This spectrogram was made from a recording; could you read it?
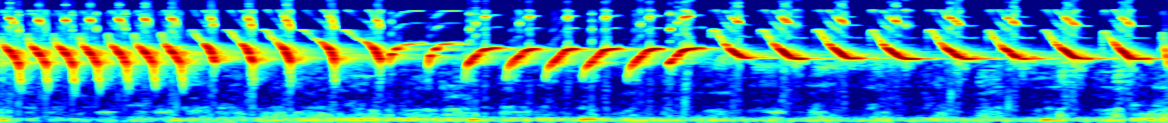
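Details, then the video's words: Canary singing loudly as a master for training birds: an unbroken series of sharp downward-sweeping whistled notes, about four per second, shifting in pitch and shape partway through. "Kenari Gacor Panjang Ngerek Ngerol Nembak Mantap Buat Masteran dan Pancingan | Bird Singing"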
